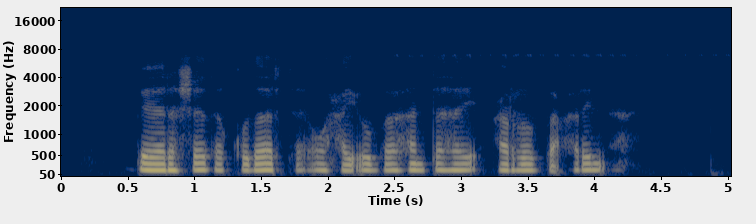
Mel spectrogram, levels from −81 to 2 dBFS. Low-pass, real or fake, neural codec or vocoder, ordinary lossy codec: 7.2 kHz; real; none; none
